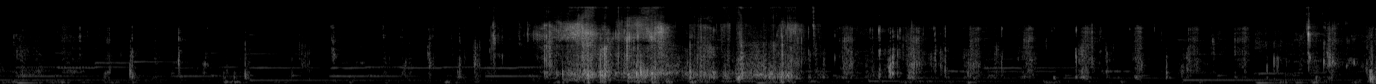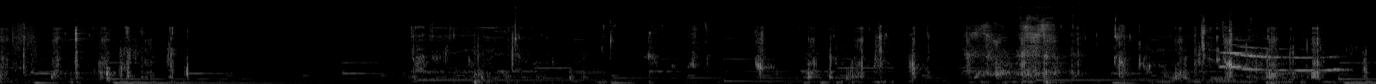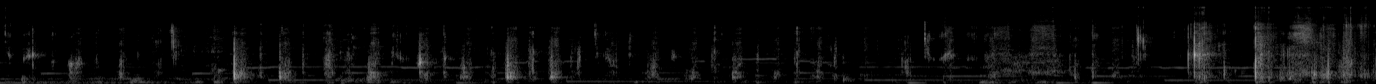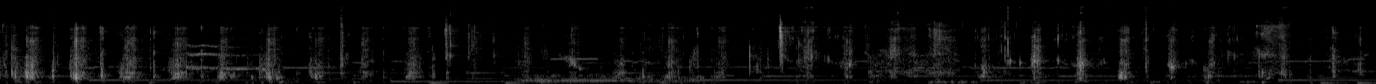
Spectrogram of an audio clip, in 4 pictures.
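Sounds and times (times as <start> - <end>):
crisp crunchy chewing: 0.0 - 15.7, 17.9 - 55.0
soft background music: 0.0 - 55.0.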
